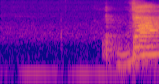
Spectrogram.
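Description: A baby squeals and laughs close by.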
